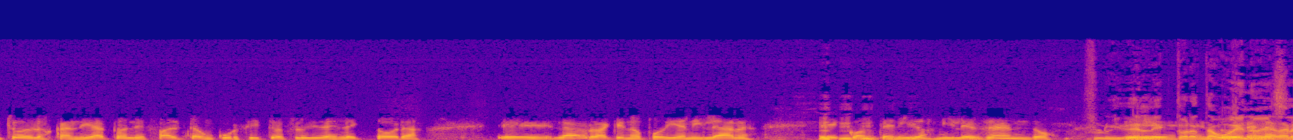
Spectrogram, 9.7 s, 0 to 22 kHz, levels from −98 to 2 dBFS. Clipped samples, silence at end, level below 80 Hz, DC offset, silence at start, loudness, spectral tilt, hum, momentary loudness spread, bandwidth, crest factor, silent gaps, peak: under 0.1%; 0 s; -58 dBFS; under 0.1%; 0.05 s; -18 LUFS; -7 dB/octave; none; 7 LU; 13.5 kHz; 16 dB; none; -2 dBFS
